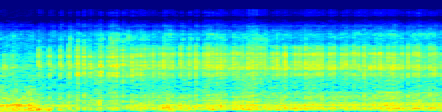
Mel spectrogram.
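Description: A Yamaha RX King two-stroke motorcycle engine runs loud and close in second gear at high revs, with a dense, buzzing drone that stays steady throughout and no pauses.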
